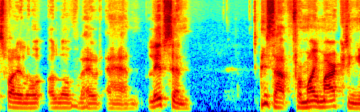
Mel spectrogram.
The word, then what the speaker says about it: Libsyn: How do you spell that? LYPSYN. Lips. LYPSYN. Yeah. Have I got it right? Sorry, 1 second. Sorry, Libsyn.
